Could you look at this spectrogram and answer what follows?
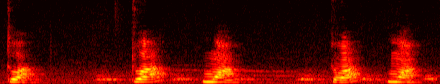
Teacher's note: O, I, se pronuncia ua.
